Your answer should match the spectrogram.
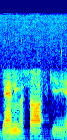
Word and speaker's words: Musovski: I want to pronounce his last name correctly. Danny Musovski? – Yeah, Danny Musovski, yeah.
